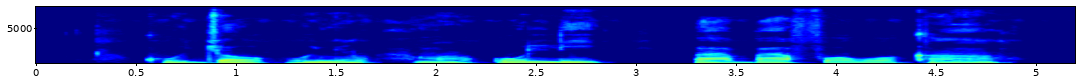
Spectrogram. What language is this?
Yoruba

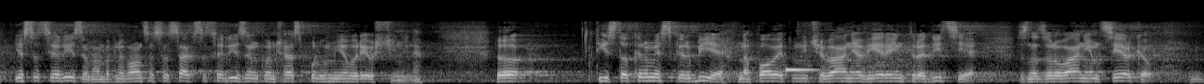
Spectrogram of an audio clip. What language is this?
Slovenian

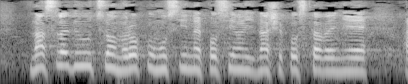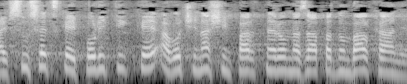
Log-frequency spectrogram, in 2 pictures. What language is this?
Slovak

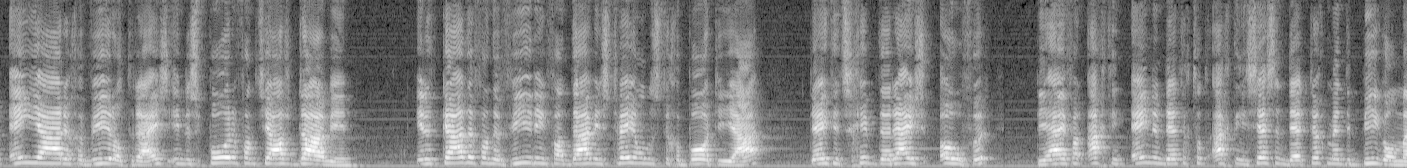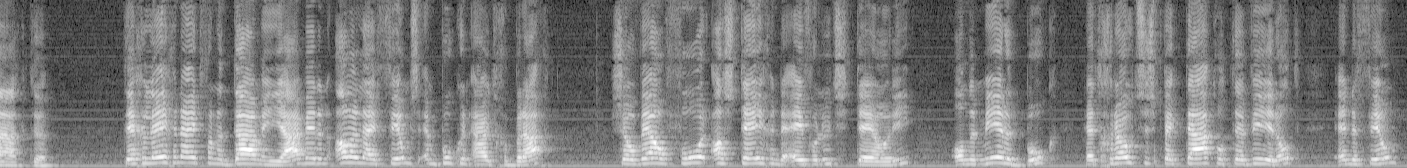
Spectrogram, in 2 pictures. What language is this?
Dutch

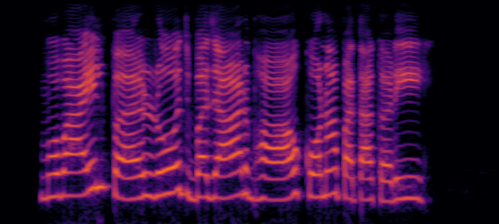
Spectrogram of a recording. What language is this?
Maithili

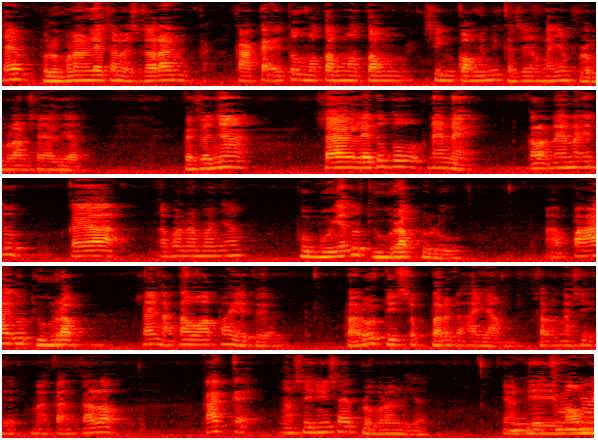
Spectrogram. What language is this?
Indonesian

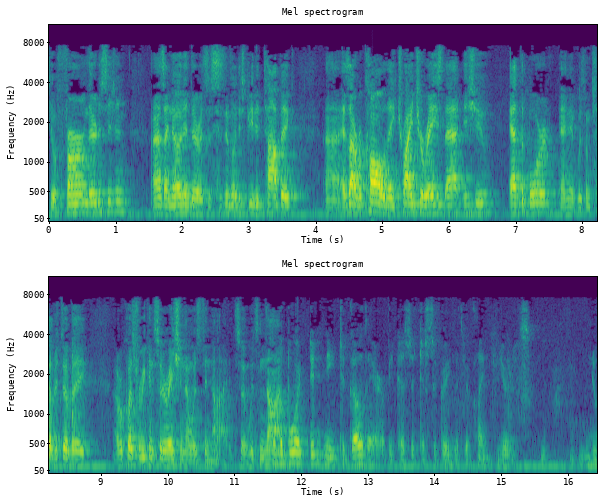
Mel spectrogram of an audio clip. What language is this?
English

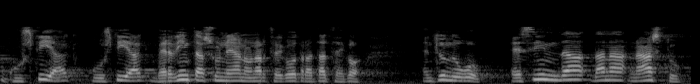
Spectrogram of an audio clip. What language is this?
Basque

